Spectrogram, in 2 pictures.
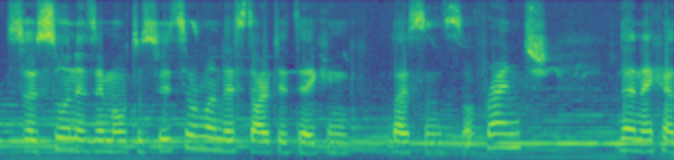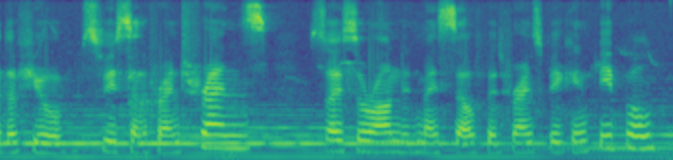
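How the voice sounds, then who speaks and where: A woman in her thirties with a Croatian accent, a software engineer speaking in a documentary interview, thoughtful with pauses and restarts. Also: fairly low pitch. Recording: music bed under the voice.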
